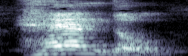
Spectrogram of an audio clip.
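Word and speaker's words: handle: طيب يبقى عرفنا كده ان حرف ال اي او اي كلمه بتنتهي ب ال اي، ها، بعمل ايه؟ بضم اللي قبل الايه؟ ال. طيب في عندنا كلمات تانية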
